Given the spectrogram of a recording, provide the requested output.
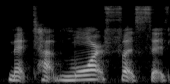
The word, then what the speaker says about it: Metamorphosis: 发音呢， M-E是发短音 A，微笑的嘴型 Met， T-A发短音 A， Met，重音在M-O-R的地方 More， P-H-O发F， Metamorphosis。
